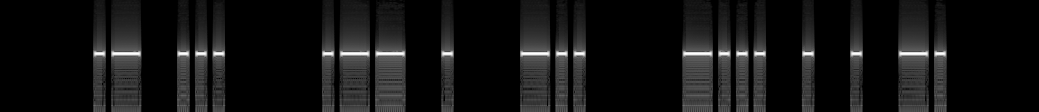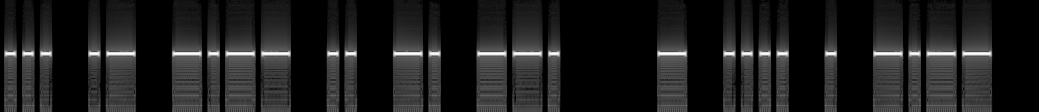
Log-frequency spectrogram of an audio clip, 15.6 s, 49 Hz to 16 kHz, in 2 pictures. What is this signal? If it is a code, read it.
Morse code, heard as a keyed tone, about 18 wpm, spaced as for 15 wpm, 1000 Hz. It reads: AS WE D BEEN SAYING THEY
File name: qotdfiles / 15wpm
